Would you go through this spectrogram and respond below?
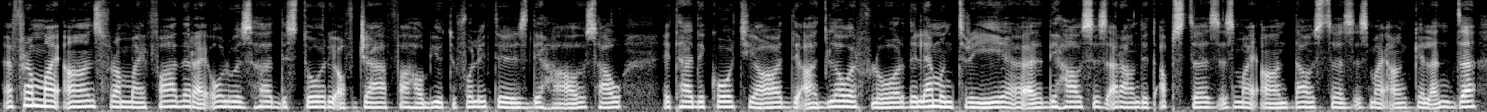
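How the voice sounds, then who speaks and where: Middle-aged woman with an Arabic accent, mellow, dry. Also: low voice, flat delivery, moderate pace, no echo. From Jordan (Amman). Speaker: author, interview guest. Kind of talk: personal storytelling in an interview. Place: broadcast studio.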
